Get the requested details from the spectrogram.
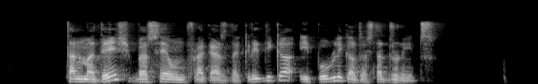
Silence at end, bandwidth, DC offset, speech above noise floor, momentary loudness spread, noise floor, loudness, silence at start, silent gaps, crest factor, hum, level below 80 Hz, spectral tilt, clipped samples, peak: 1.05 s; 8 kHz; under 0.1%; over 72 dB; 8 LU; under -90 dBFS; -19 LUFS; 0.65 s; none; 20 dB; none; -56 dBFS; -4 dB/octave; under 0.1%; 0 dBFS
